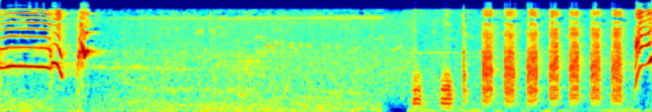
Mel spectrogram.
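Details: Javan myna masteran for coaxing young birds: a long whistled note at the start, a quiet gap with faint hum, then a brisk even series of harsh rasping notes.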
